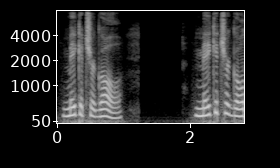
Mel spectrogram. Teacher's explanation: make it your when we have a word ending in tea followed by the word you or your it often sounds like a CH sound so make it your goal sounds like make it your goal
